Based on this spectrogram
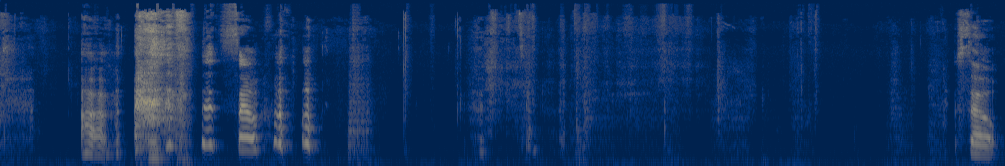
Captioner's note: laughs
